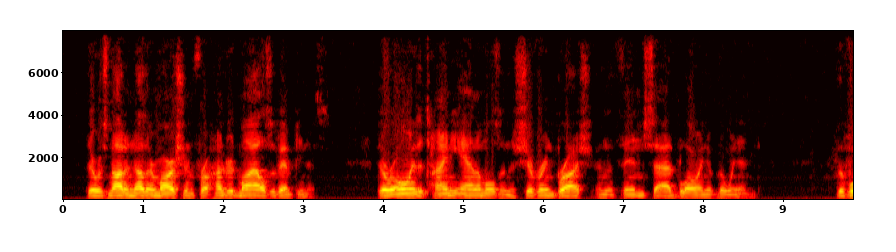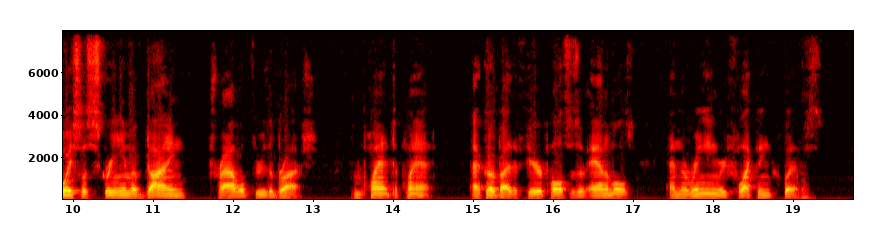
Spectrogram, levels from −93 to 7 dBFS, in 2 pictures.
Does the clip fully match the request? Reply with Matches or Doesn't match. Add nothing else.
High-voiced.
Doesn't match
